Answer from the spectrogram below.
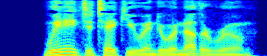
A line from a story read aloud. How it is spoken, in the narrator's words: the man said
